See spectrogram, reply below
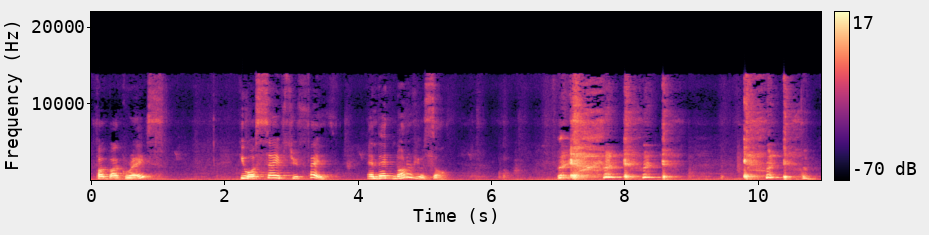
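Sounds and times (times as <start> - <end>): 
speech: 0.1 - 1.1, 2.2 - 5.4, 7.0 - 8.4
dry coughing from a parched throat: 7.0 - 9.0, 9.8 - 10.9.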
